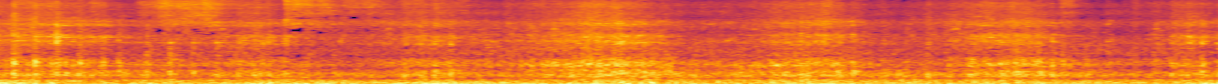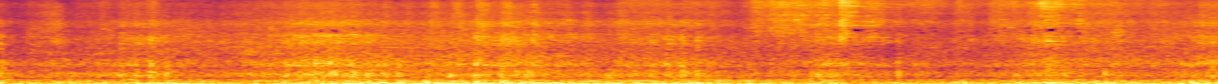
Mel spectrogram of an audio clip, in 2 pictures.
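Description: Double-stack intermodal freight train's well cars rolling past close by: the steady noise of steel wheels on rail, swelling and easing every few seconds.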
